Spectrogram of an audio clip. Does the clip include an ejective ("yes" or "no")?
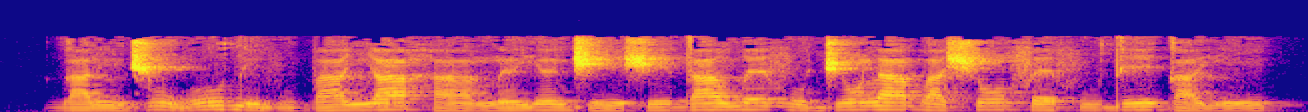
no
